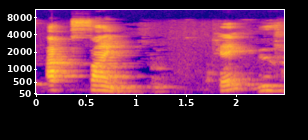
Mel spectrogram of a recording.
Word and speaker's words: arcsine: the power of -1, which is pronounced as arcsine. Okay, this is how you spell it, arcsine. Yeah, it's A-R-C. Okay, it's pronounced as arcsine, so it becomes arcsine.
